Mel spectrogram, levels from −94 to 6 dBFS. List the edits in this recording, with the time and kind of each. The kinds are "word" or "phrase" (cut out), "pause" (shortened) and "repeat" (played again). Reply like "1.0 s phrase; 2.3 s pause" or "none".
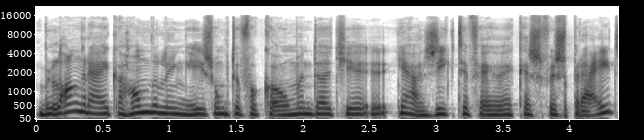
none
